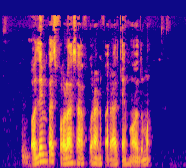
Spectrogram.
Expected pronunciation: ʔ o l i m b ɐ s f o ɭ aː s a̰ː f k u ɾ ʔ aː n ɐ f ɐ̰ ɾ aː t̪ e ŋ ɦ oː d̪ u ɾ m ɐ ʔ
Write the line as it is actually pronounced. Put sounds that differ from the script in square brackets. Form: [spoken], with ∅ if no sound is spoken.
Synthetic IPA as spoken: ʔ o l i m [p] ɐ s f o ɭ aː s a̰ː f k u ɾ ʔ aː n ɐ f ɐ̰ ɾ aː t̪ e ŋ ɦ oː d̪ u [∅] m ɐ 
